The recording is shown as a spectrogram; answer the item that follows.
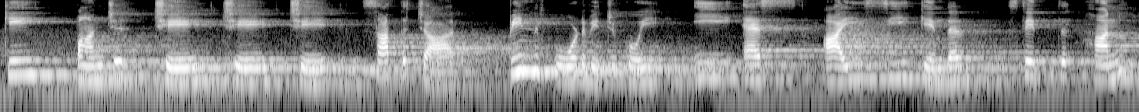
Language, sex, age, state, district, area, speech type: Punjabi, female, 45-60, Punjab, Jalandhar, urban, read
